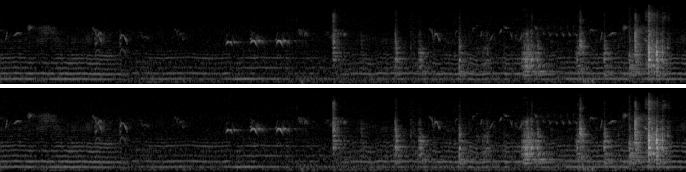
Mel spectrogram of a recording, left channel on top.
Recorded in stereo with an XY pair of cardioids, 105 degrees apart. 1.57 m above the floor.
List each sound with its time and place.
0.0 s an insect: 5° right
3.3 s scissors: 25° right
